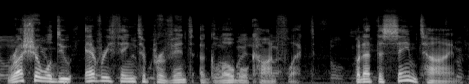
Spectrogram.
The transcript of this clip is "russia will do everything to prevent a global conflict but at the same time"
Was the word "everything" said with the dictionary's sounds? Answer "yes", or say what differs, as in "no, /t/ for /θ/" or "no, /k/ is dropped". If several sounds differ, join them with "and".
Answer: yes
